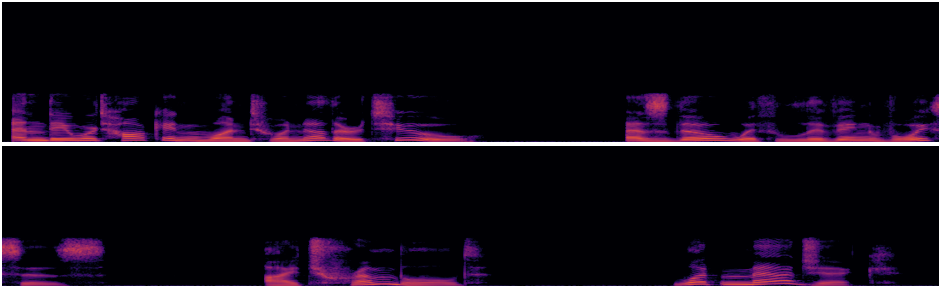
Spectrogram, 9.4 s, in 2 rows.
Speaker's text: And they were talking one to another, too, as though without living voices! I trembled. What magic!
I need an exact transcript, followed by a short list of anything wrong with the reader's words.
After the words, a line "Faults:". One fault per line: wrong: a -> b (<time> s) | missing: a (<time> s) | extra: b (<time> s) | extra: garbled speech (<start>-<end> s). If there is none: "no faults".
And they were talking one to another, too, as though with living voices! I trembled. What magic!
Faults:
wrong: without -> with (3.6 s)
